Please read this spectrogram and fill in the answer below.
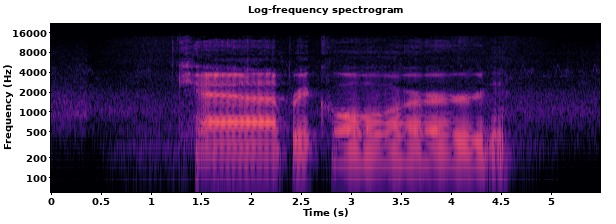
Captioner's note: sing-songy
